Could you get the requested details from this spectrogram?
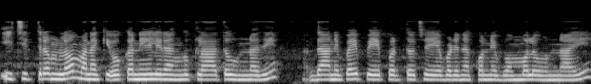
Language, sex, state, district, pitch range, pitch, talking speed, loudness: Telugu, female, Telangana, Mahabubabad, 215-235 Hz, 225 Hz, 140 wpm, -12 LUFS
